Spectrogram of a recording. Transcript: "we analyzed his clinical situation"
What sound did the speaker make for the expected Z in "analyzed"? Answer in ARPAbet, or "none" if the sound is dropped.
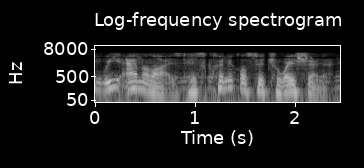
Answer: Z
